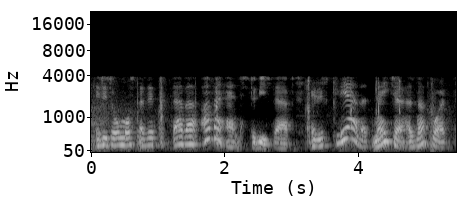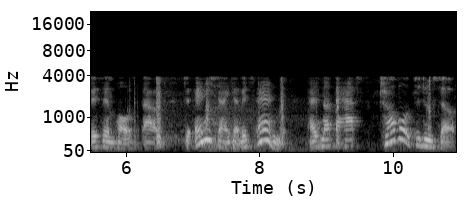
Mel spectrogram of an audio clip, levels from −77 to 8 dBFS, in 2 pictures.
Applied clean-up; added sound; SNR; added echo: none; Car; 15 dB; reverberation time 0.5 s.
